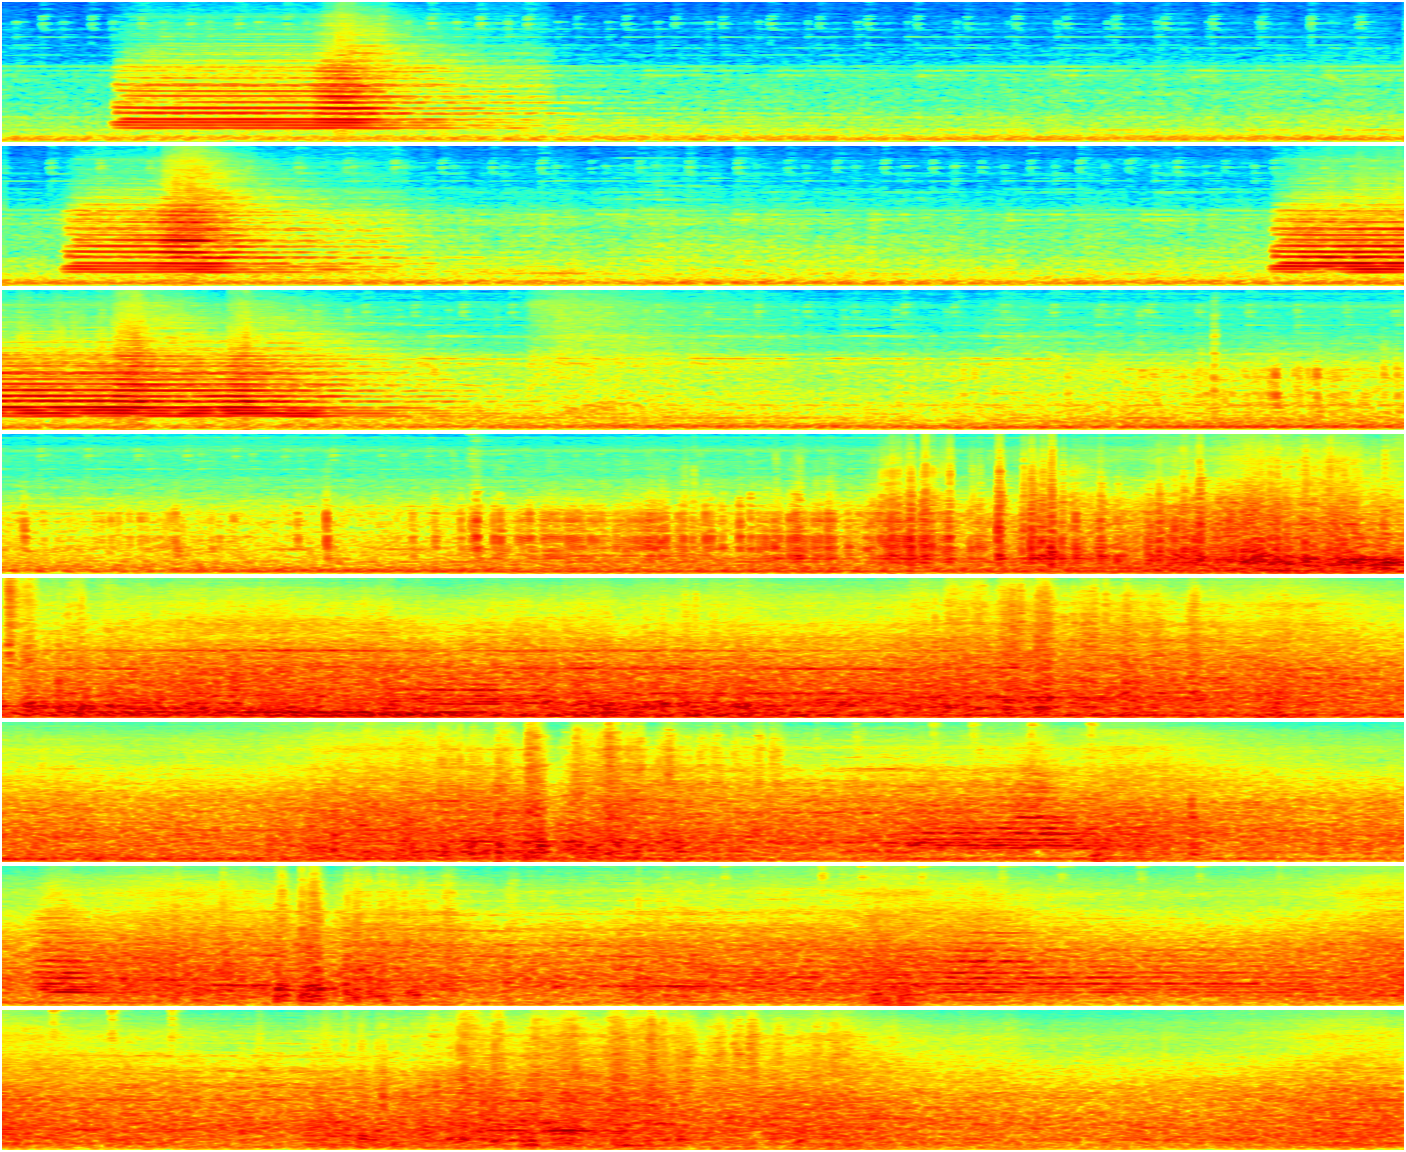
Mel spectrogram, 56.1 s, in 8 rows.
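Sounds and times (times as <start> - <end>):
train cars rumbling overhead: 0.0 - 56.0
train horn: 0.6 - 3.0, 7.3 - 9.2, 13.3 - 16.8, 28.8 - 33.1, 39.3 - 41.0, 42.1 - 43.8, 45.1 - 48.7
wheels clicking over rail joints: 15.5 - 28.8, 30.8 - 54.7.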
